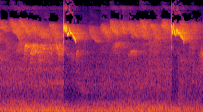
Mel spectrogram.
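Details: Two brief shrill chirps sliding downward, given by a warbling white-eye about two seconds apart, with a steady high-pitched hiss behind.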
